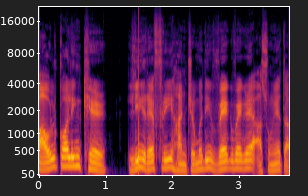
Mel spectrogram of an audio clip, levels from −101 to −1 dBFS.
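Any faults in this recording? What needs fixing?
At 1.49 s there is damaged data in a compressed stream: corrupted bytes make the decoder lose frame sync, producing a brief blip in the speech. Verify transfers with checksums and re-fetch or replace the corrupted segment from a clean source.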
